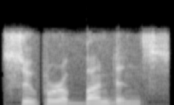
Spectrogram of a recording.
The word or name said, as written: superabundance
